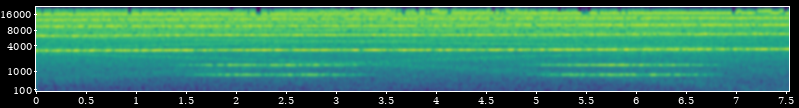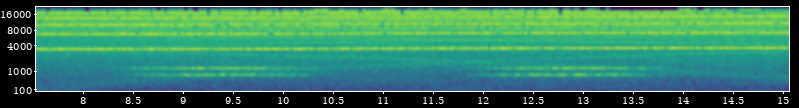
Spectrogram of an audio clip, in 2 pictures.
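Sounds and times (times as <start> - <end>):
spaceship engine whine and hum: 4.9 - 15.0
low two-tone pulsing drone: 5.0 - 6.8, 8.4 - 14.0.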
